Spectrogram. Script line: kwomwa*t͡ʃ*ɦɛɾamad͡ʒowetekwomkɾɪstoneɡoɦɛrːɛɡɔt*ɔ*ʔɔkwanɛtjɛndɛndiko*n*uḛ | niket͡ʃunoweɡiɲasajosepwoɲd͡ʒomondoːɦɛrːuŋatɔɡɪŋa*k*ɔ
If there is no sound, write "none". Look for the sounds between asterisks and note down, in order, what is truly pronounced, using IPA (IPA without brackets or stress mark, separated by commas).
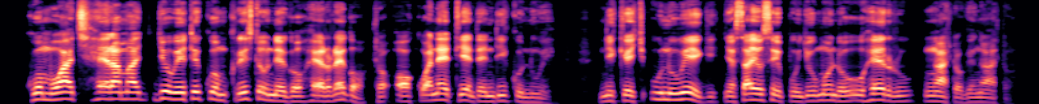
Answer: t͡ʃ, ɔ, n, t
